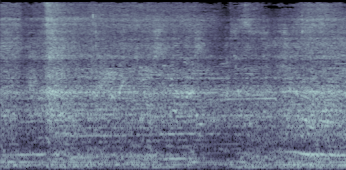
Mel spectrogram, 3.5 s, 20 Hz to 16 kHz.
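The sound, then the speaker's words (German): Two racing car engines in the Forza 5 video game trailer roar steadily and loudly in a dense, continuous drone, with one engine's pitch climbing as it accelerates near the end. “Zwei Autos in einem Rennen.”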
